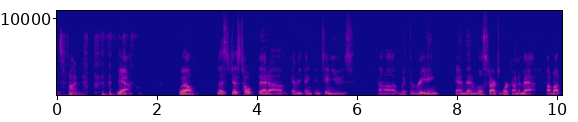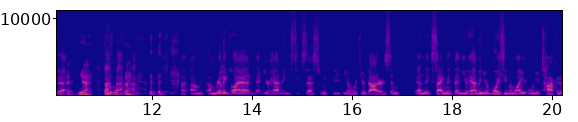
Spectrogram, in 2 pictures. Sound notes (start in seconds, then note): 11.0 both laughing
